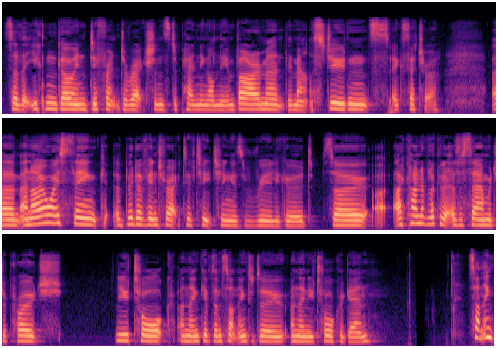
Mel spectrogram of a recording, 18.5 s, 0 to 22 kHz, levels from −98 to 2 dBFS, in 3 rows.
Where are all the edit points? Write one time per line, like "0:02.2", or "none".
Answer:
0:10.1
